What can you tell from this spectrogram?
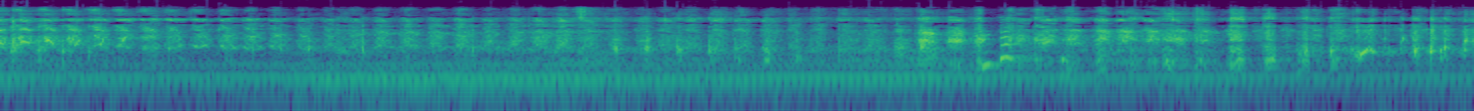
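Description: A person laughing continuously in a long run of quick, breathy bursts, over a steady low hum.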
